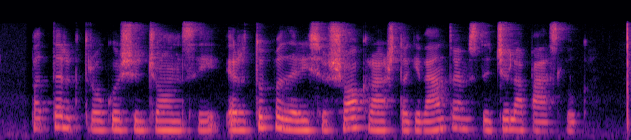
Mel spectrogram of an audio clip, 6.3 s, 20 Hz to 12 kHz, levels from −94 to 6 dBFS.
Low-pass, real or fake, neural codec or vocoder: 7.2 kHz; real; none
